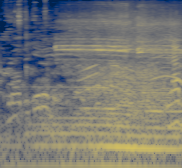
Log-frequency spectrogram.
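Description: A motor vehicle engine running close by, growing louder through the second half with a brief rise in pitch, over women's voices at the start.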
